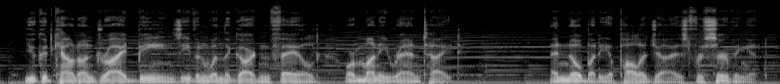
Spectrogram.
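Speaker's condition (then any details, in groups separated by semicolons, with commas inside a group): No condition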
